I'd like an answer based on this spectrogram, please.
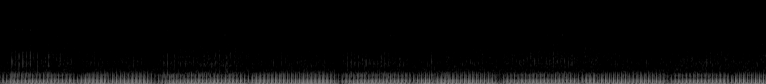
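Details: Pet cat purring steadily for the ASMR microphone, a low, even, throaty rumble with regular brief breaks between inhalation and exhalation, quiet and uninterrupted throughout.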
